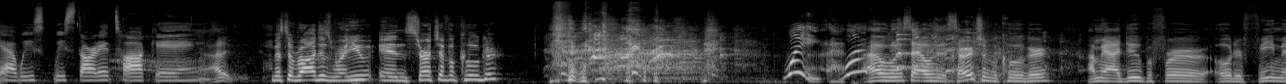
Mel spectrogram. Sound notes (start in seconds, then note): 5.4 crowd laughing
